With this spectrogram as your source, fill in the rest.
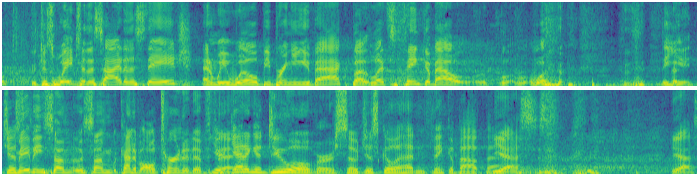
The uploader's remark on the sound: Now Hear This Festival in Anaheim. Talk to everyday people from the crowd.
